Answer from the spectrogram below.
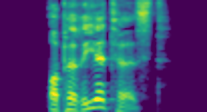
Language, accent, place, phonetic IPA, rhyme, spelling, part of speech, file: German, Germany, Berlin, [opəˈʁiːɐ̯təst], -iːɐ̯təst, operiertest, verb, De-operiertest.ogg
- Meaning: inflection of operieren: 1. second-person singular preterite 2. second-person singular subjunctive II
